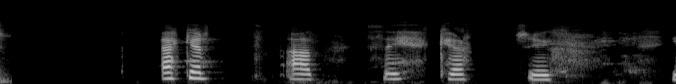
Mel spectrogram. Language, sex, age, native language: Icelandic, male, 9, Icelandic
